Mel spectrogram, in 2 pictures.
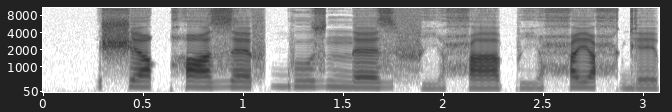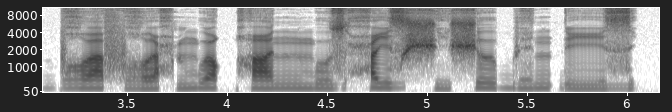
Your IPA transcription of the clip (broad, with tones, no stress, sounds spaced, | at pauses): ʃ ɛ˥ qʰ a˥ z ɛ˥ f b u˥ z n ɛ˥ z f i̤˩ ħ a˧ p i̤˧ ħ e˥ ħ ɡ e˧ b ʁʷ a˧ f ʁʷ i˩ ħ m u˧ qʰ ɛ˧ n m u˧ z ħ i˥ z ʃ i̤˧ ʃ ɯ˥ b e̤˥ n ɗ i˧ z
